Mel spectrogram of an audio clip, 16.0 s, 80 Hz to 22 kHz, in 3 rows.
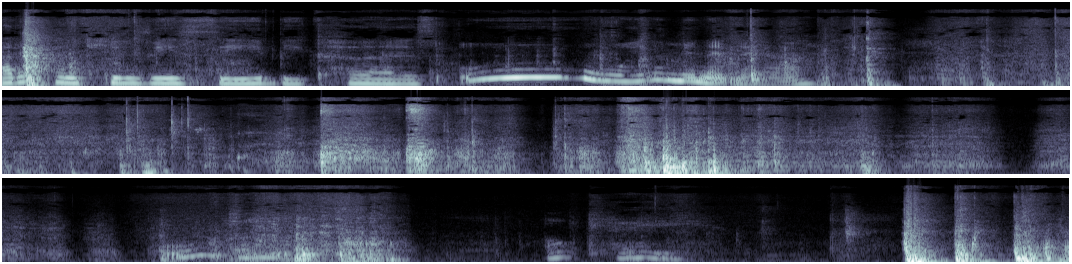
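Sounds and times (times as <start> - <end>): cardboard box scraping: 6.9 - 12.8.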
